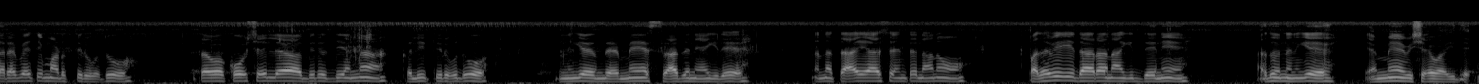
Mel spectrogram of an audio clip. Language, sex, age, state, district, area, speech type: Kannada, male, 45-60, Karnataka, Tumkur, rural, spontaneous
